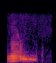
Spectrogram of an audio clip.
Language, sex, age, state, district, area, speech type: Urdu, male, 30-45, Maharashtra, Nashik, urban, conversation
